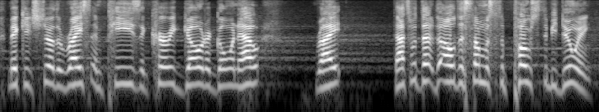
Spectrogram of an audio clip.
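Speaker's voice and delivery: ordinary talk, nothing marked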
